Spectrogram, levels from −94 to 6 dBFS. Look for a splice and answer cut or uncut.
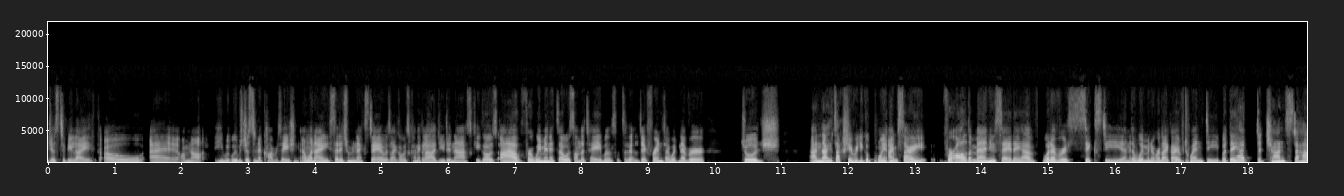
cut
